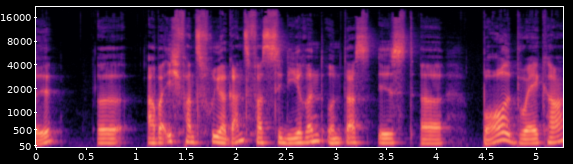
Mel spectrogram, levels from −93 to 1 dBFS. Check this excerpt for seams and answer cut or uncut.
uncut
